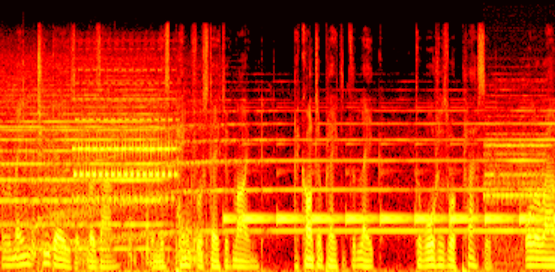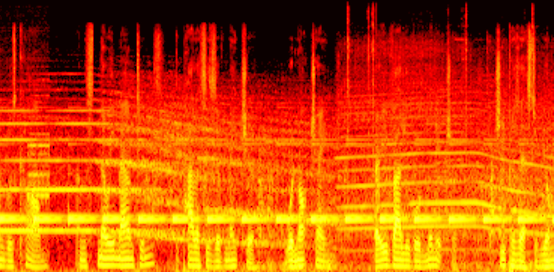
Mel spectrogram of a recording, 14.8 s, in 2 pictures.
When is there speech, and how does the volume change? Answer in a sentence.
The speech can be heard from 0.0 to 14.7 s, at a steady volume.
